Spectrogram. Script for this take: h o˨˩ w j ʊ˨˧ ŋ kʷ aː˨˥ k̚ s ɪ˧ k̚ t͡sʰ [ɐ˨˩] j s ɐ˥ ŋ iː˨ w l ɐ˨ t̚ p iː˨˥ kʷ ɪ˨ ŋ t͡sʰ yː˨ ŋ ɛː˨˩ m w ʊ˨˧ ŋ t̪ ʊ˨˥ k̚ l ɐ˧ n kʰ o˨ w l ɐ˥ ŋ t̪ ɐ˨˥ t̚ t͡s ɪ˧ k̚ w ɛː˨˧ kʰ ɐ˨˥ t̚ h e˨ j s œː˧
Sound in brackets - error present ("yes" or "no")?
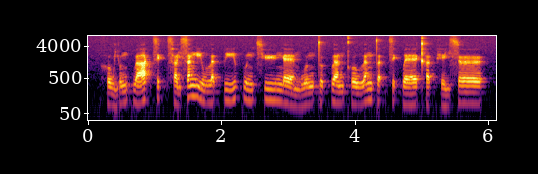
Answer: no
